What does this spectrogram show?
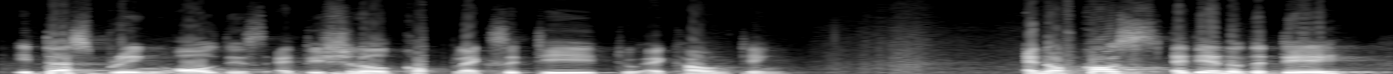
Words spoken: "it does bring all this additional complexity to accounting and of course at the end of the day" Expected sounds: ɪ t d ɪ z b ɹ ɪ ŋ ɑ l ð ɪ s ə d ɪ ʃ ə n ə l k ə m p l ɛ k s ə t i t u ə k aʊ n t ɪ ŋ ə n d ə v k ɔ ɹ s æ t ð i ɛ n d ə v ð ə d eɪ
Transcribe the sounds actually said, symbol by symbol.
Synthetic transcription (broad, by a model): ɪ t d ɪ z b ɹ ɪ ŋ ɑ l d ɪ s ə d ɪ ʃ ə n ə l k ə m p l ɛ k s ə t i t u ə k aʊ n t ɪ ŋ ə n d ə f k ɔ s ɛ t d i ɛ n d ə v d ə d eɪ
